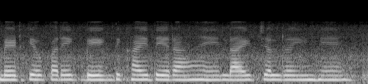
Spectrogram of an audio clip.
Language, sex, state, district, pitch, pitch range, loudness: Hindi, female, Chhattisgarh, Rajnandgaon, 215 Hz, 210-220 Hz, -12 LUFS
